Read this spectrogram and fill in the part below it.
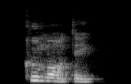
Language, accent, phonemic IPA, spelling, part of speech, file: French, Canada, /ku mɔ̃.te/, coup monté, noun, LL-Q150 (fra)-coup monté.wav
- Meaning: a setup, a frameup, a stitch-up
